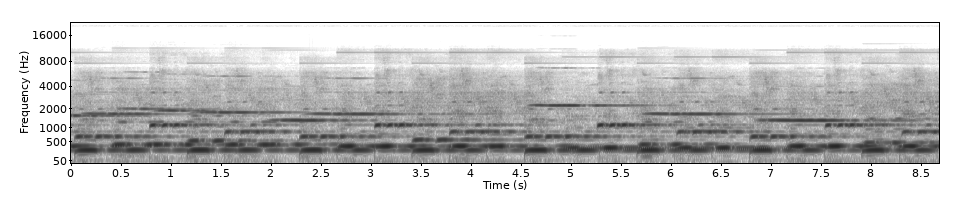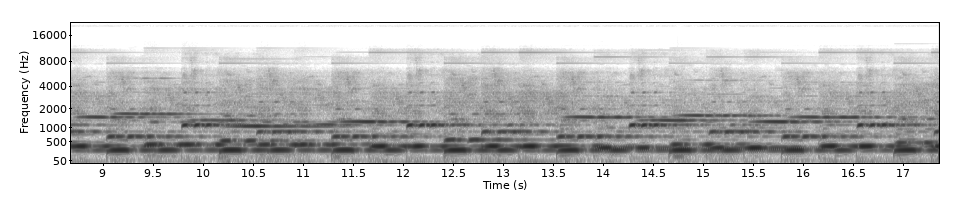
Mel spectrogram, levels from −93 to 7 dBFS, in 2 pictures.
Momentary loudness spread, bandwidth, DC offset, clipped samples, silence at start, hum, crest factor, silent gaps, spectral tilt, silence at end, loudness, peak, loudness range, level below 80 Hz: 2 LU; 11 kHz; under 0.1%; under 0.1%; 0 s; none; 12 dB; none; -5.5 dB/octave; 0 s; -17 LUFS; -4 dBFS; 0 LU; -54 dBFS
